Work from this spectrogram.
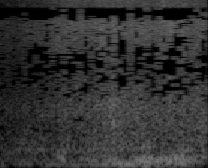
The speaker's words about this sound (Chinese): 然后在那个岛上，清晨的时候，我早上起来准备去看日出，沙滩上一个人都没有，然后那个海浪声一层一层的扑过来，然后我觉得哇，这个声音就是我一直梦寐以求想要录到的那个自然声音。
